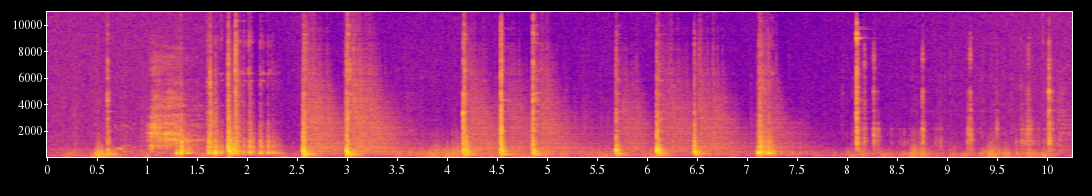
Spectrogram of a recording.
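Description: Metal hardware clanking and knocking at irregular intervals, a dozen or so sharp knocks, a few ringing briefly. The sounds come from steel dock hardware couplers and nuts being fitted by hand to a galvanized boat motor bracket.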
